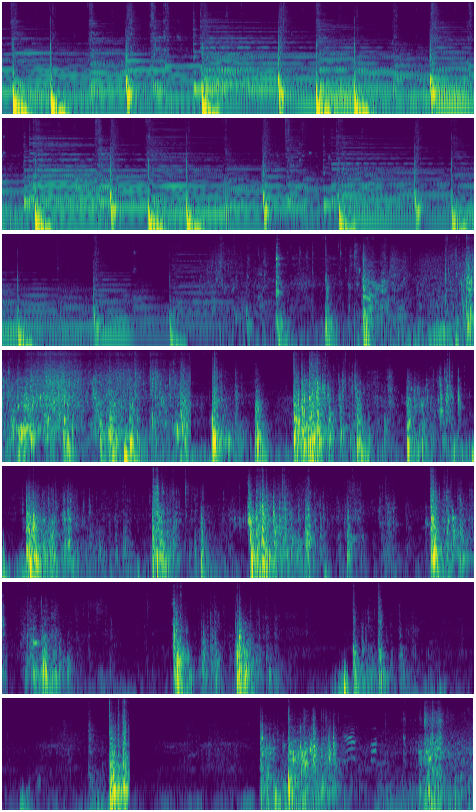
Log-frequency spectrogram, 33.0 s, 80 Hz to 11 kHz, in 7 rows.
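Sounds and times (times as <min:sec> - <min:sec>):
wooden boards thumping and cracking: 0:11.8 - 0:27.8, 0:29.2 - 0:29.7, 0:30.9 - 0:33.0.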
